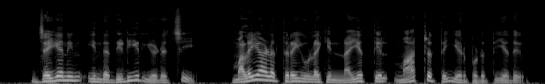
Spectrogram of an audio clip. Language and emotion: Tamil, neutral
